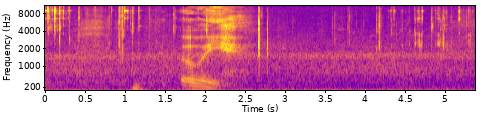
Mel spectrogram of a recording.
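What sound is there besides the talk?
keys jangling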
